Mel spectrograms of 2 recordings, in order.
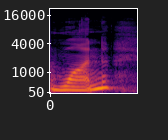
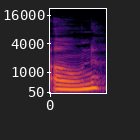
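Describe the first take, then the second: First: The suffix sounds like the number one. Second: The suffix rhymes with bone. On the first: The speaker calls it wrong. "not one" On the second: The speaker calls it right. "we pronounce that own"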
